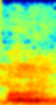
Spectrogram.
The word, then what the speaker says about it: imalah: Kalau aslinya imalah itu ma bainal fathah wal kasrah, yaitu pengucapan antara fathah dan kasrah. Contohnya gini, antara fathah itu kan A, antara fathah dan kasrah itu I, antara A dan I tengah-tengah E.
